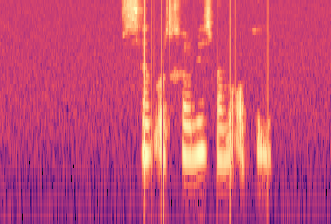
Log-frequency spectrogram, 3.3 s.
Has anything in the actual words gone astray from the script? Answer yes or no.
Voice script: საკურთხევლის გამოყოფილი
no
